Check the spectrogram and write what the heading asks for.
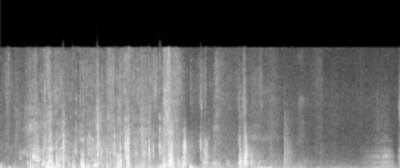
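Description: Paper rustling and crackling as an envelope is opened and a card pulled out of it, a dense run of crisp crinkles that dies down after about four seconds.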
